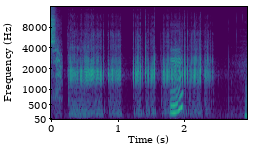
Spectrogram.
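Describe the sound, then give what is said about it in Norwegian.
A long, raspy fart, one of four prepared farts in the Prutti Krutti Promp guessing game where contestants must find where it was released, sputters out in several fairly loud bursts with brief gaps, with a buzzy, zipper-like rasp and a low squeak near the end. “så har jeg forberedt fire fiser som er fist på ulike steder og objekter”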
